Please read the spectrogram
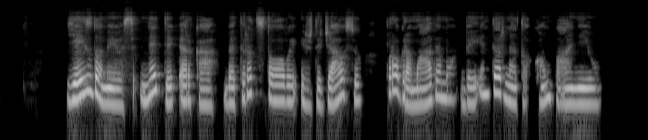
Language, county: Lithuanian, Alytus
